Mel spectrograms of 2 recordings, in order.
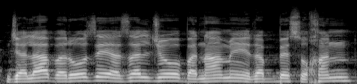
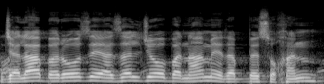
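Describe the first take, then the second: No difference in how they are said.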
